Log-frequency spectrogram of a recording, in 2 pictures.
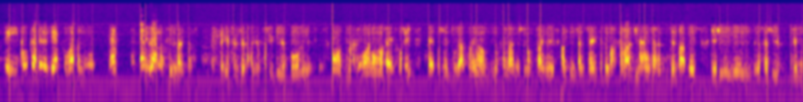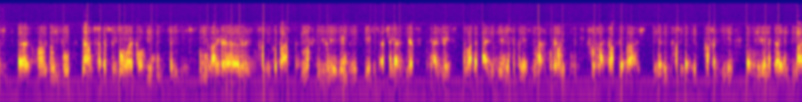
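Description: Speech only: a voice over a telephone line, cut off above the speech range, with a steady low hum underneath.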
